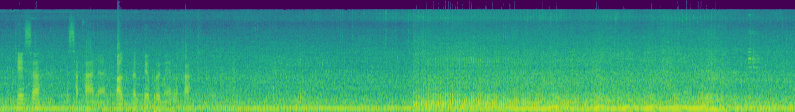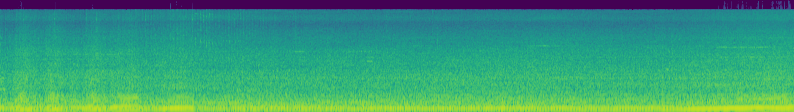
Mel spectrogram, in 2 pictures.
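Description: A motorcycle engine idles and revs up close.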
